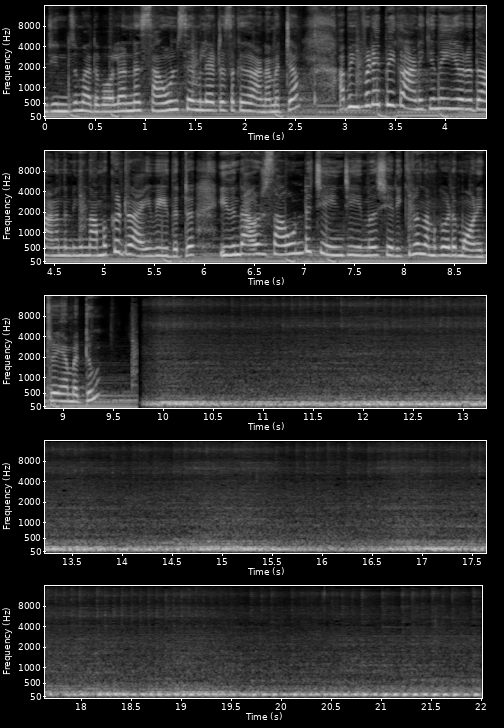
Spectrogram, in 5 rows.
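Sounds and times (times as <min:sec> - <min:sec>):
simulated motorcycle engine running: 0:09.8 - 0:22.0.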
